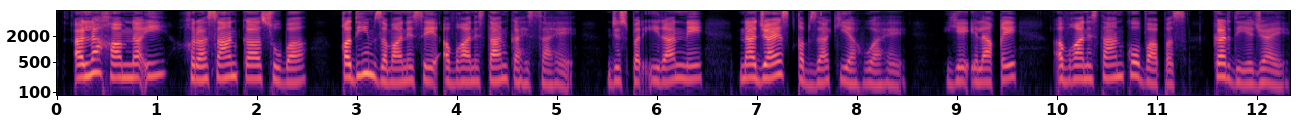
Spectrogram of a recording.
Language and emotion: Urdu, neutral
